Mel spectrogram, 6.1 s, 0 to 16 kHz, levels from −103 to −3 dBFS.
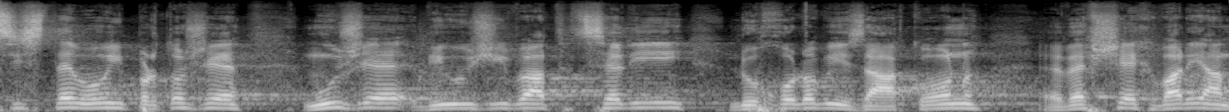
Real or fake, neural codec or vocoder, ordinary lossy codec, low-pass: fake; vocoder, 44.1 kHz, 128 mel bands every 512 samples, BigVGAN v2; Opus, 64 kbps; 14.4 kHz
